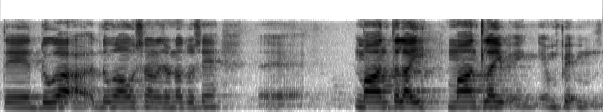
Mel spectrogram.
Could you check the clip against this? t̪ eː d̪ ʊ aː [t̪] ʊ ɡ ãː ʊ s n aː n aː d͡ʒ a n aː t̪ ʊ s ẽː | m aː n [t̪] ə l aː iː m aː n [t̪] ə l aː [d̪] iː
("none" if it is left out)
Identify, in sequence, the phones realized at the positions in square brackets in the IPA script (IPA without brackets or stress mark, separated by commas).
d̪, t̪, t̪, none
